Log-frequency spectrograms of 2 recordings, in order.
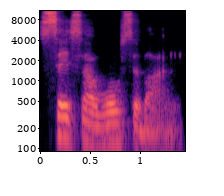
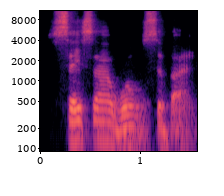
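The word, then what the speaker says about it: Sesa Wo Suban: It's pronounced Sesa Wo Saban, Sesa Wo Saban, and it means to change or transform your character.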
